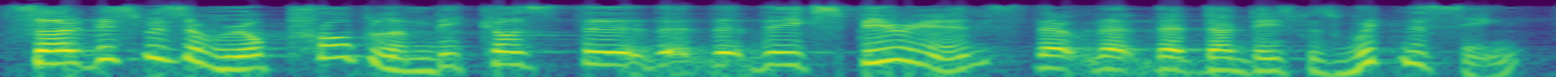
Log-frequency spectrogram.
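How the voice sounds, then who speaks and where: A man's voice: high voice, very animated, normal speed, breathy edge, dull audio. A man with an Australian accent giving an interactive conference talk, questioning the audience as he goes. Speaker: conference speaker.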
